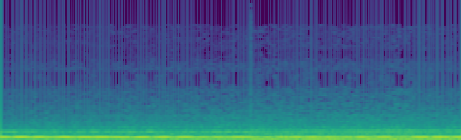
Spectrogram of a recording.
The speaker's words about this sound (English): newly installed railings along the bicycle path on the bridge have resulted in a noticeable side effect. High winds blowing through the railings have caused the bridge to produce a sound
